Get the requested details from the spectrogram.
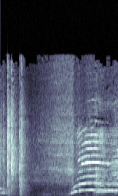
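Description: A group of men and women cheer loudly.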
